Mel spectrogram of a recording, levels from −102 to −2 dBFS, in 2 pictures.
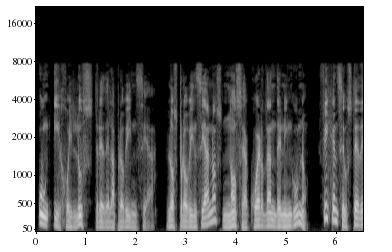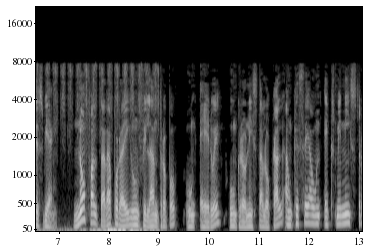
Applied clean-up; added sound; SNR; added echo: none; Tools; 20 dB; none.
